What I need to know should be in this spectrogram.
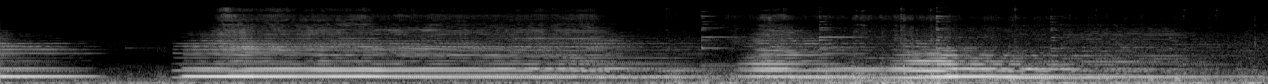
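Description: A diesel locomotive engine rumbles as it approaches and passes.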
